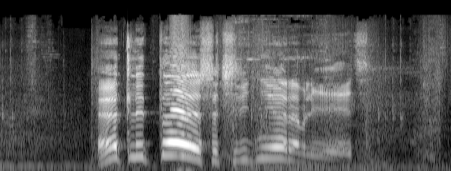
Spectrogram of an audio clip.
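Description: A young man shouts excitedly into a microphone, close up.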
